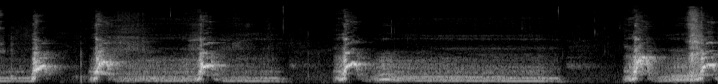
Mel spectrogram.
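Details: Indoor cocker spaniel barking at her own mirror image as if at an imposter; five or six punchy barks, some spaced about a second apart, with a soft musical drone between them.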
